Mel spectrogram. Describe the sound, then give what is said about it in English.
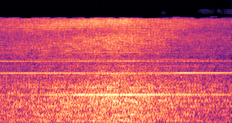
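A Black Hawk helicopter carrying Blinken and Turkish Foreign Minister Mevlüt Çavuşoğlu, flying from İncirlik Air Base over earthquake-hit Hatay province, Turkey: a steady, loud engine drone heard as if from inside the cabin, with a constant roar and faint whining tones that hold unchanged throughout. “travelled in the Black Hawk helicopter with Blinken and Turkish Foreign Minister Mevlüt Çavuşoğlu.”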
